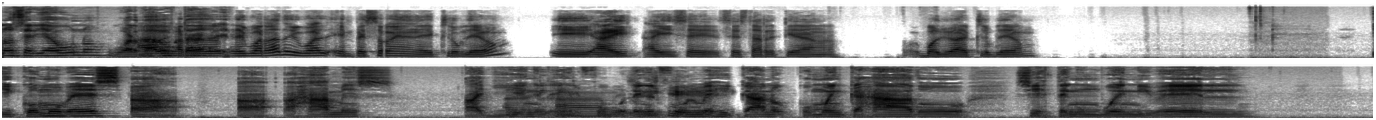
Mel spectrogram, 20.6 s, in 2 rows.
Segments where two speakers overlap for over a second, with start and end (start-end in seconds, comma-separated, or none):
14.0-15.8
